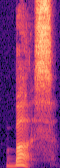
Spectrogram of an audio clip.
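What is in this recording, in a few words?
"bus", English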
